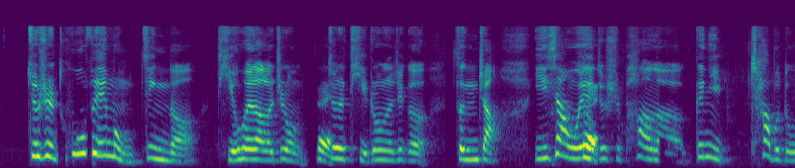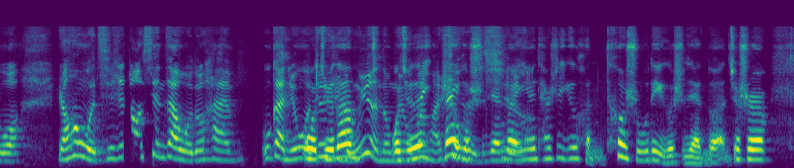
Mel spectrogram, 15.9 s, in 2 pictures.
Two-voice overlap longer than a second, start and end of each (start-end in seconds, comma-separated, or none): 11.9-13.3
